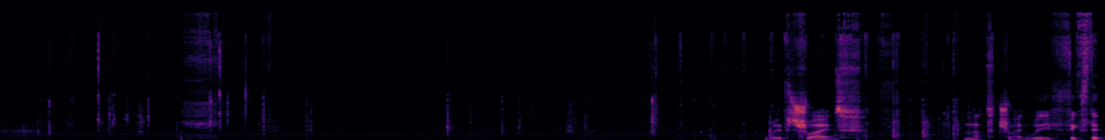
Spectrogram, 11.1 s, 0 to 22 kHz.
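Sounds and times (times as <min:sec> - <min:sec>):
low steady hum: 0:00.0 - 0:11.0
plastic parts clicking: 0:00.4 - 0:03.2.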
